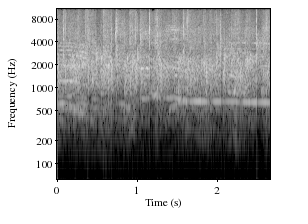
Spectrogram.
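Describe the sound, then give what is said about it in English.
Studio audience applause greets a guest expert who plays Santa Claus, loud and steady clapping that fills the whole stretch without pause. “Our expert this week is Santa Claus. Welcome, Santa Claus.”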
